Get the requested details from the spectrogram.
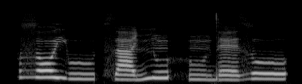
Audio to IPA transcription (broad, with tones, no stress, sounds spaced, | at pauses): z ɔ˦ j uː˨ t͡s a˨ ɲ ũ˦ h ũ˨ d ɛ˨ z o˦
